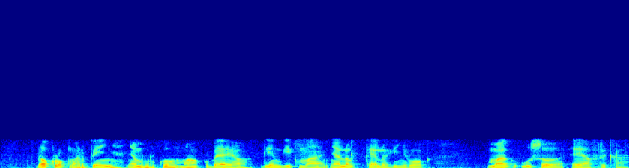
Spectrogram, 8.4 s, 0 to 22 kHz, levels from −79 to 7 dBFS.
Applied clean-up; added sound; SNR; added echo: none; none; none; none.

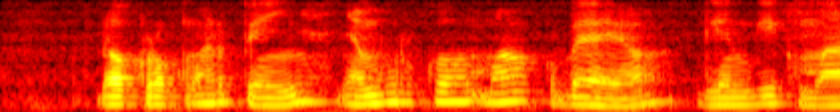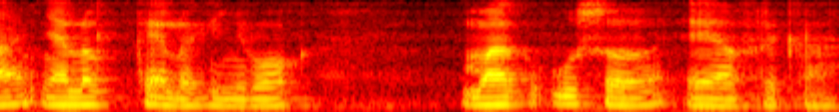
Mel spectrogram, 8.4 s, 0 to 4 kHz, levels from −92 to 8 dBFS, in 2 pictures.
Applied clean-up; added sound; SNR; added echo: none; none; none; reverberation time 0.3 s.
